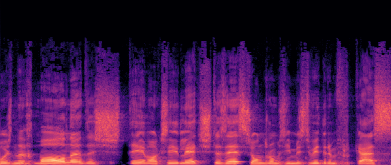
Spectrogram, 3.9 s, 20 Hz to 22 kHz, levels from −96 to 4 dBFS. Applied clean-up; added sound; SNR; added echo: neural mask model Resemble Enhance denoiser.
